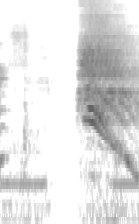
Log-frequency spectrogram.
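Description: A woman's loud, deep breath through an open mouth, starting about a second in: breathy, with her voice sliding down in pitch like a sigh, a deliberate yoga breathing exercise. Just before it, the sound drops out to silence for a moment.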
